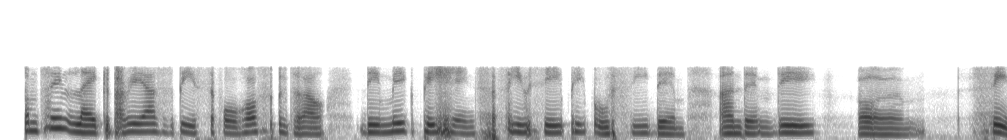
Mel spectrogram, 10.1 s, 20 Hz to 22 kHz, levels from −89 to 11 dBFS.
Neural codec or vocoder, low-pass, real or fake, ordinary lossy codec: codec, 16 kHz in and 24 kHz out, 0.9 kbps, LongCat-Audio-Codec, four codebook decoder; 3.6 kHz; fake; none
